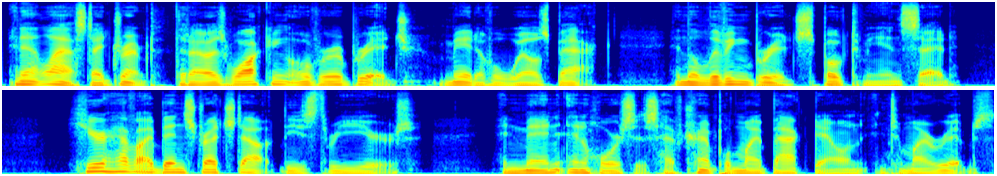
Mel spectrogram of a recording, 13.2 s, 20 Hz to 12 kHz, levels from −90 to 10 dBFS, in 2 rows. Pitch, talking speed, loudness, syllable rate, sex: 90 Hz, 215 wpm, -21 LUFS, 5.3 syllables/s, male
